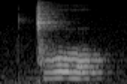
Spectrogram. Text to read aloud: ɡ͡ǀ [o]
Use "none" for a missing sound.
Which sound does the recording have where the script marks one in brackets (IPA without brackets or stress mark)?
o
